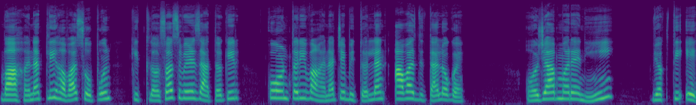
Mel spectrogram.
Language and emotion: Goan Konkani, surprised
